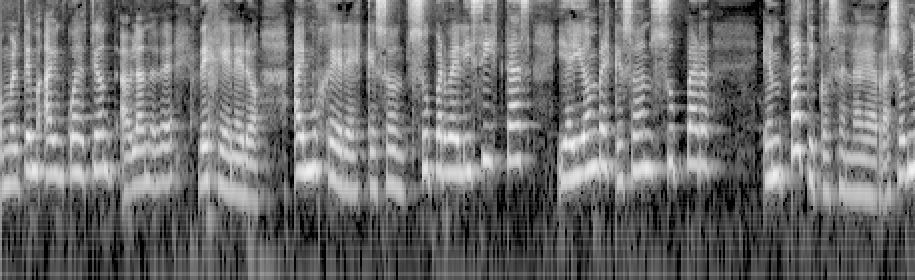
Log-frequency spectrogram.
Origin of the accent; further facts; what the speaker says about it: Argentina; por lo menos como yo, como argentina, para mí tenía esa identificación.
